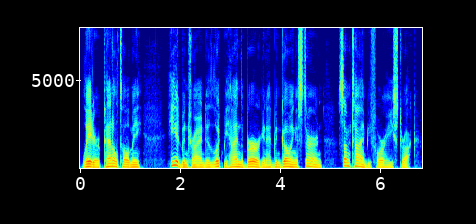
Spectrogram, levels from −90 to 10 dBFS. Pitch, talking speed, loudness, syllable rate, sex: 130 Hz, 200 wpm, -18 LUFS, 5.0 syllables/s, male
